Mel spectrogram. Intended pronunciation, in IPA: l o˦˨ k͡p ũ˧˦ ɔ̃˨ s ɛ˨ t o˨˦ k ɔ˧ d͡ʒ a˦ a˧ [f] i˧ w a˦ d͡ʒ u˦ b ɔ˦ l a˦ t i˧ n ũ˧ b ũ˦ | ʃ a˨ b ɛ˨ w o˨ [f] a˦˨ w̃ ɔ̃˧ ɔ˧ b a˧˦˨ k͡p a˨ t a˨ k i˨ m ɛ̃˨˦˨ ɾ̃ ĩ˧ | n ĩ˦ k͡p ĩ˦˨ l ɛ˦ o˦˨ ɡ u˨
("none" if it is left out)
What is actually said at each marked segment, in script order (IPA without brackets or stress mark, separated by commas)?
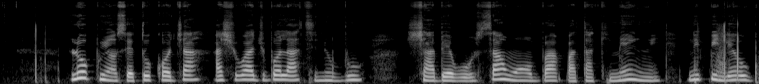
ʃ, s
